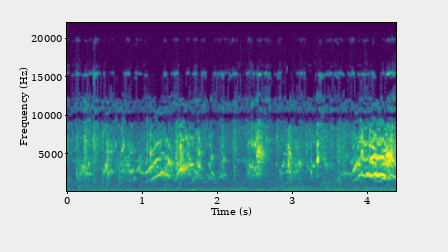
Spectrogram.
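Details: Lovebirds giving a steady stream of high, rasping chirps and rising-falling squawky notes, several birds overlapping, with a faint low hum underneath.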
